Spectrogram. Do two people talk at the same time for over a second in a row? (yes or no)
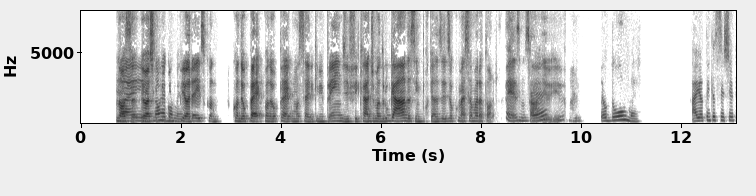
yes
